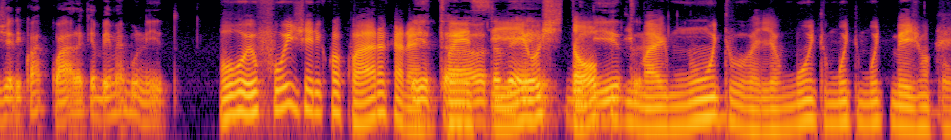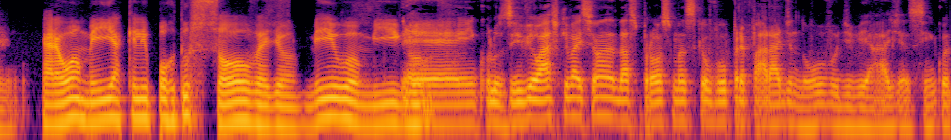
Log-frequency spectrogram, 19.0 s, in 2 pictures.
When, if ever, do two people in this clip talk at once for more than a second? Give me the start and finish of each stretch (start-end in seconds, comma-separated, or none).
4.1-6.5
